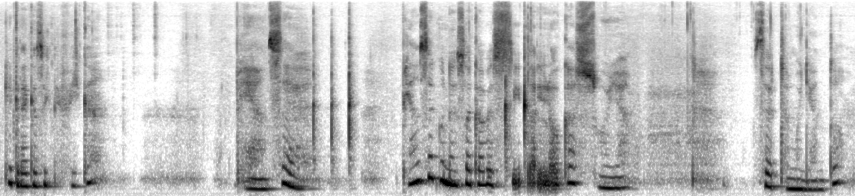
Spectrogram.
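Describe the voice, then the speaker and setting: A woman whispering softly and teasingly, quizzing the listener on Chilean slang in an ASMR roleplay. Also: fairly high pitch, expressive, a little hiss or hum. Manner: slow, soft, teasing like a teacher. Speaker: Spanish slang teacher.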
